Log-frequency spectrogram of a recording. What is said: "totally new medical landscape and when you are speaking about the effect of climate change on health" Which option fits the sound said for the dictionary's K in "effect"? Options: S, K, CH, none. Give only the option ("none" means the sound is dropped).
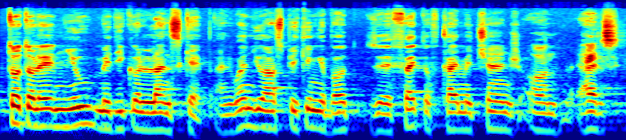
K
